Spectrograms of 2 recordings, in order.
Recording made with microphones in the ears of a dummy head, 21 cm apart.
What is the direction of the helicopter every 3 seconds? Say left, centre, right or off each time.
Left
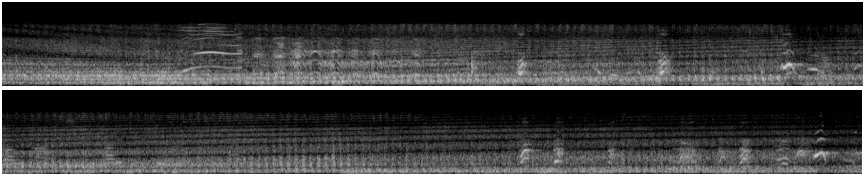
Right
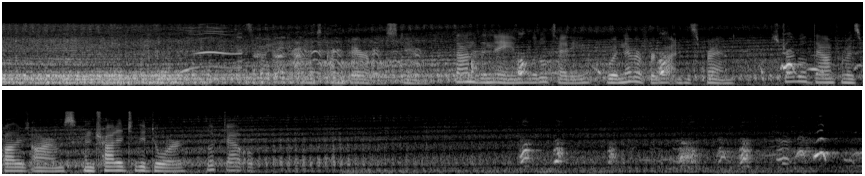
centre, left, left, left, left, left.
